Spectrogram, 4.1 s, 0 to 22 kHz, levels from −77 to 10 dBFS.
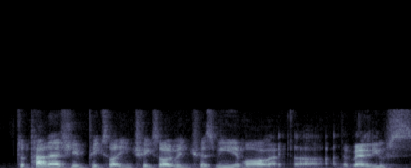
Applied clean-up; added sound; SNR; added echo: neural separator model SepFormer DNS4.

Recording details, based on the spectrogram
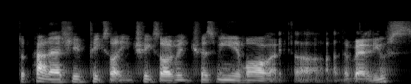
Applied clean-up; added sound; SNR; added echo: neural mask model DeepFilterNet 3.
